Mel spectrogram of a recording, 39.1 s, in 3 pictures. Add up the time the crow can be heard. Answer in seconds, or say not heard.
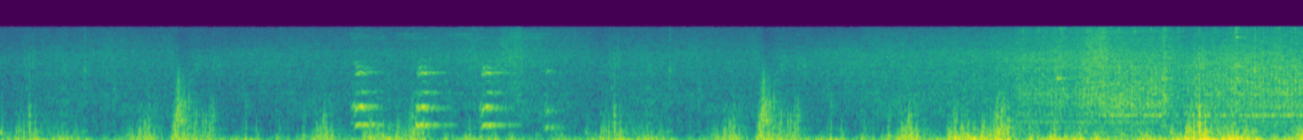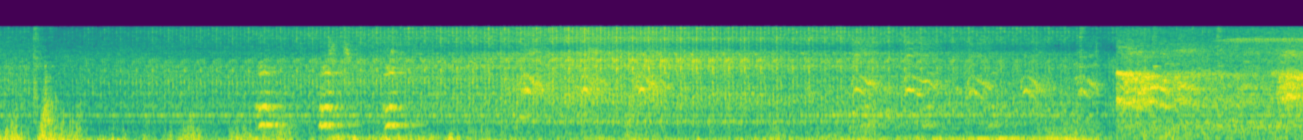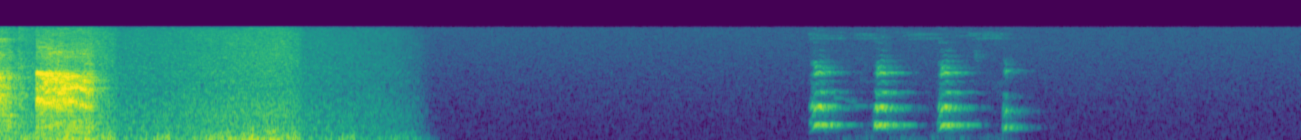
11 s.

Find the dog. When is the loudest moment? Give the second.
16 s.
